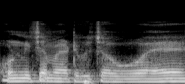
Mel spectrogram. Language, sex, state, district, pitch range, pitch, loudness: Hindi, male, Uttar Pradesh, Shamli, 130-140 Hz, 135 Hz, -13 LUFS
